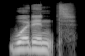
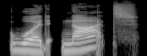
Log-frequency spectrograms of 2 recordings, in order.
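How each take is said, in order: First: Not is shortened and joined to the verb. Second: Not is said as a separate full word. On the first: "this is how you would pronounce them as a native speaker does" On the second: "you just add not"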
